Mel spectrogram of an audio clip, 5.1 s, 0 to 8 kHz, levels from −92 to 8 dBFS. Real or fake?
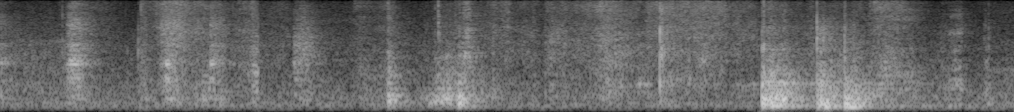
real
